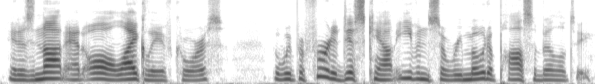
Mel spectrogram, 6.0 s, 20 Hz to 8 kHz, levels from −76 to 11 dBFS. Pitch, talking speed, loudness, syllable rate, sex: 185 Hz, 180 wpm, -20 LUFS, 5.7 syllables/s, male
